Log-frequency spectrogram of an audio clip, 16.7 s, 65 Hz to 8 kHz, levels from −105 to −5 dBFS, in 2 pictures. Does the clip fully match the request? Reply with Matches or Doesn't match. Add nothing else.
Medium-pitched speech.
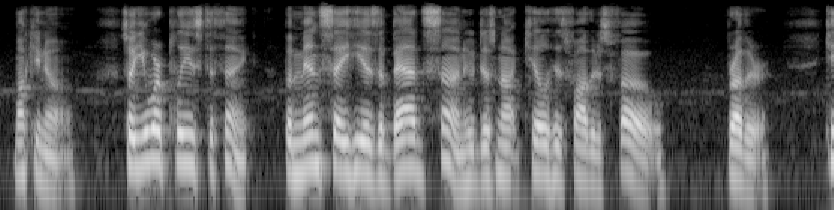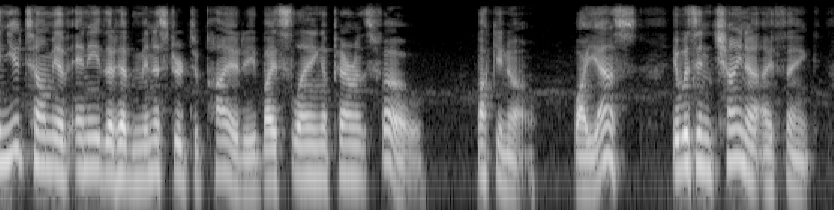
Matches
